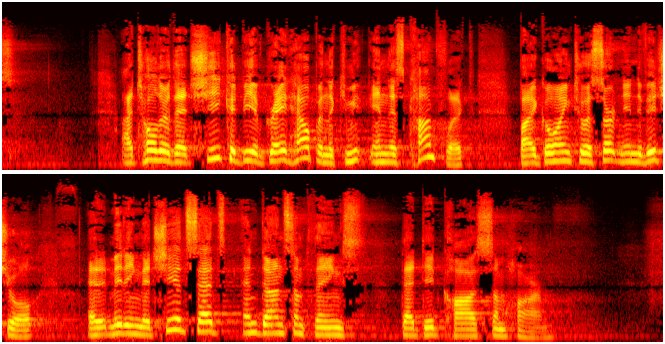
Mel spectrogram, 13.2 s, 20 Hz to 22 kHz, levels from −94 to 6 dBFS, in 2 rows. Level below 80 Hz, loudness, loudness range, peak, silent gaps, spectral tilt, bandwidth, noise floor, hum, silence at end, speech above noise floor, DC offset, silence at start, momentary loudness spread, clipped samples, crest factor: -64 dBFS; -20 LUFS; 4 LU; -2 dBFS; none; -3 dB/octave; 16.5 kHz; -62 dBFS; none; 1.1 s; 42 dB; under 0.1%; 0 s; 12 LU; under 0.1%; 20 dB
